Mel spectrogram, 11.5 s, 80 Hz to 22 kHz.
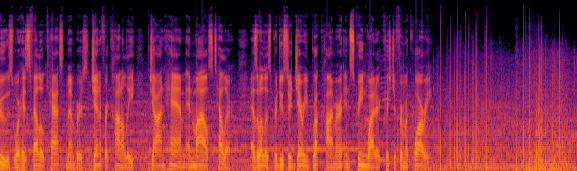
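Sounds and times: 
speech: 0.0 - 9.0
fireworks exploding at a festival: 8.6 - 11.5.

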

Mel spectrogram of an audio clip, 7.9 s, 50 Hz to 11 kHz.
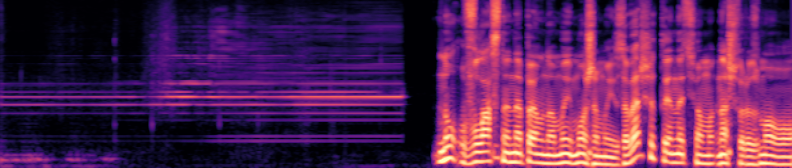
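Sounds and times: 
air raid siren wailing: 0.0 - 2.3
speech: 4.4 - 7.9.

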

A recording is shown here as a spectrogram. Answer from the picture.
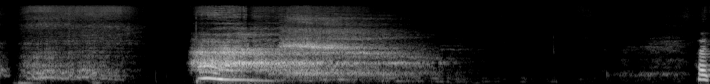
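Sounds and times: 
long voiced exhale through the mouth like a sigh: 0.0 - 4.6
deep breath in: 1.9 - 4.6.

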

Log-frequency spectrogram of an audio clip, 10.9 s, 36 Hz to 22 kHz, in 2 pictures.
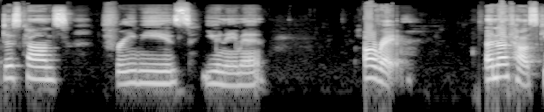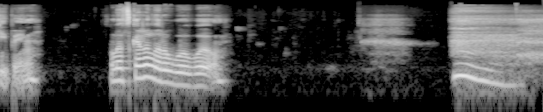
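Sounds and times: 
speech: 0.0 - 2.7, 3.6 - 4.2, 4.8 - 5.9, 6.5 - 7.8, 10.0 - 10.8
deep grounding breath taken as a calming exercise: 9.0 - 10.8.

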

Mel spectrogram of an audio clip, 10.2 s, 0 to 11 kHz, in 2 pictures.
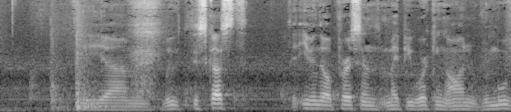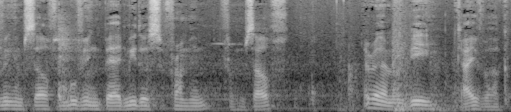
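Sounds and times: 
speech: 1.0 - 8.1, 8.7 - 10.2
door thudding shut: 8.9 - 9.6.

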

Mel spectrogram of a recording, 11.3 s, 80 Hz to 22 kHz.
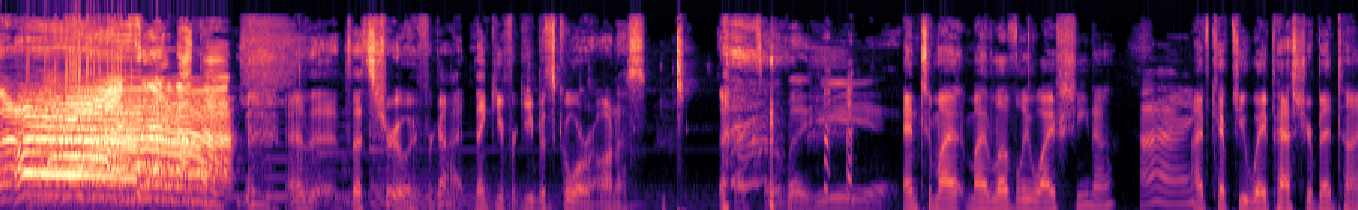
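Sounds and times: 
person screaming on cue: 0.0 - 2.3
laughter: 0.8 - 2.8, 6.0 - 7.4
speech: 2.9 - 11.3.

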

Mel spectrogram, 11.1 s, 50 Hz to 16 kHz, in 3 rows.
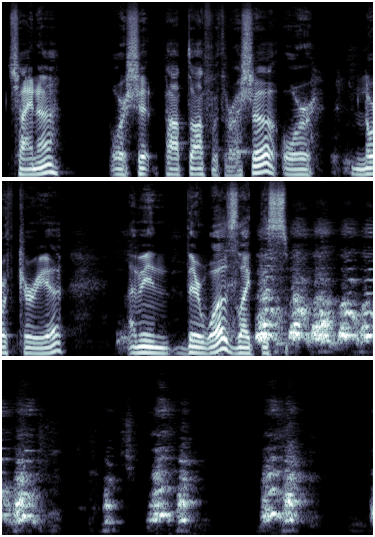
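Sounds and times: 
speech: 0.1 - 6.7
dog barking: 6.2 - 11.1.

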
